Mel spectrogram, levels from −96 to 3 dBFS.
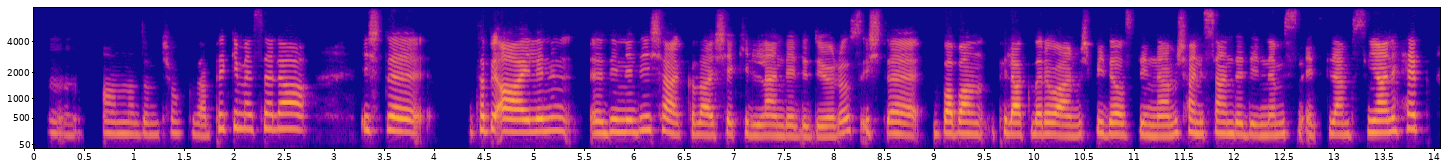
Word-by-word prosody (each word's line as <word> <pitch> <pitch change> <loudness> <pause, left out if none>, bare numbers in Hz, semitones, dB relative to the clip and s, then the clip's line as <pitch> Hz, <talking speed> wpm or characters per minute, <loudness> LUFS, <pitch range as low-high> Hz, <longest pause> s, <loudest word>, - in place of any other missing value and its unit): Hımm, 220 0 -13 0.2
anladım. 210 -1 -7
Çok 220 -1 -12
güzel. 190 -4 -7
Peki, 295 +2 -2
mesela, 295 -1 +1 0.5
işte, 265 - +2 0.5
tabii 275 0 +4
ailenin, 245 0 +4
eee, 220 0 -1
dinlediği 240 +3 +1
şarkılar 200 -7 0
şekillendirdi 185 -3 -3
diyoruz. 190 +10 -2
İşte, 215 -3 -1
baban 210 -1 +2
plakları 205 -2 +2
varmış, 190 +1 0
Beatles 200 -2 0
dinlenmiş. 185 +2 -2
Hani, 210 -2 +1
sen 210 0 -2
de 200 -1 -2
dinlemişsin, 195 +2 -5
etkilenmişsin. 200 +1 -4
Yani, 225 +2 +5
hep 290 0 +1
210 Hz, 115 wpm, -24 LUFS, 195-245 Hz, 0.5 s, Yani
